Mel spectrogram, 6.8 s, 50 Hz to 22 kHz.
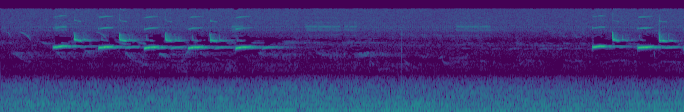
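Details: Great tit in a garden in Weener, East Frisia, far northwest Germany, April 2023: bright two-note phrases, a high note then a lower whistled note, repeated quickly in a run, a pause, then the phrases resume, over a steady low rumble.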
